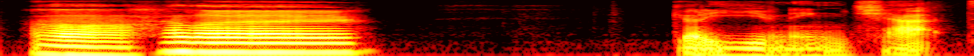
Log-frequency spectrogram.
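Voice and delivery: groggy morning voice. Greeting chat late in the day, tired morning voice. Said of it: "Egg's got that tired voice".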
